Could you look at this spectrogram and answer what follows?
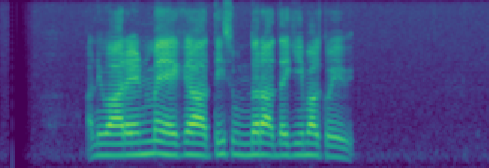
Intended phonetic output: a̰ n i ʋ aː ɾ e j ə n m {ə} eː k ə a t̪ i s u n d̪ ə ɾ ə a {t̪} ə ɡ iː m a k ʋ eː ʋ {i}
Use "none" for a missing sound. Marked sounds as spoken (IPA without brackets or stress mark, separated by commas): ə, d̪, i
